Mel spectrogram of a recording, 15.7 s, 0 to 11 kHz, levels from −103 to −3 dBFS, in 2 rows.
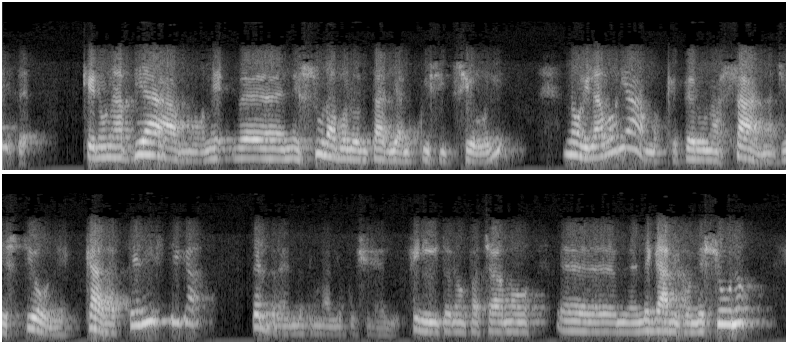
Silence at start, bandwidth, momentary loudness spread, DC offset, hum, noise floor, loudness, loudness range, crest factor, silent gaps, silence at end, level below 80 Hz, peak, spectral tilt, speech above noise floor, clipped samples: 0 s; 5.2 kHz; 14 LU; under 0.1%; none; -59 dBFS; -30 LUFS; 8 LU; 20 dB; none; 0.25 s; -66 dBFS; -10 dBFS; -9 dB/octave; 29 dB; under 0.1%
